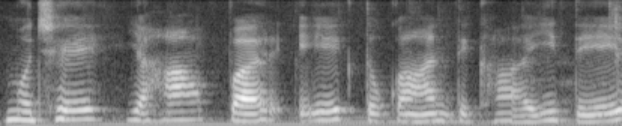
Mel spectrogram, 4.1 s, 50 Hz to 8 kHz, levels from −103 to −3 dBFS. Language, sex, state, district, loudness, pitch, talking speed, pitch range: Hindi, female, Madhya Pradesh, Katni, -21 LUFS, 185 Hz, 100 wpm, 175-205 Hz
